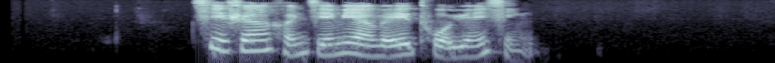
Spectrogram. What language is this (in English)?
Chinese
